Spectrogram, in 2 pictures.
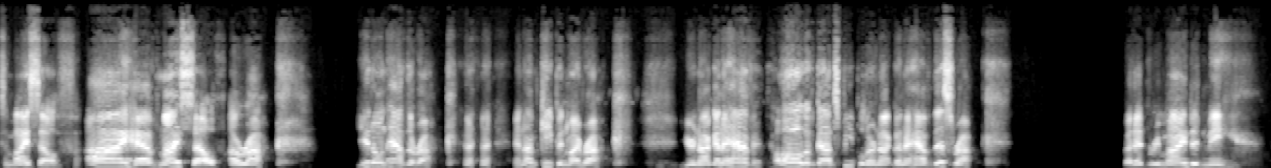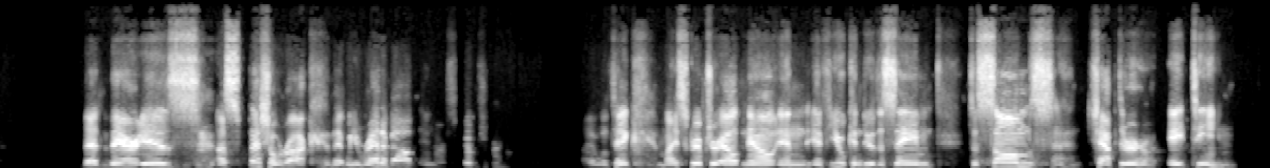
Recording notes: Sermon recorded at Middle East University Church.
